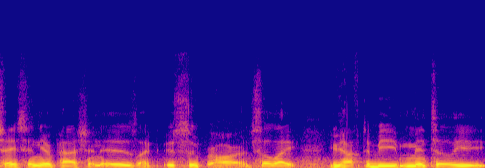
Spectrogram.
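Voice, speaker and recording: A man's fairly low voice, flat and monotone, over noticeable background noise. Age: 20s. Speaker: entrepreneur, clothing designer and photographer. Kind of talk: casual interview chat.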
